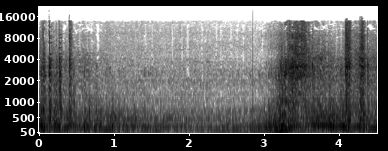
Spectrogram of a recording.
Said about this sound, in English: Yeah, that's a totally different motor.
